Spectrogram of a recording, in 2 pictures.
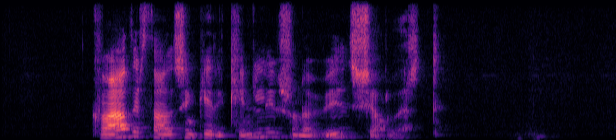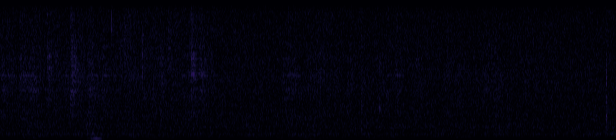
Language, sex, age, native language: Icelandic, female, 60-69, Icelandic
